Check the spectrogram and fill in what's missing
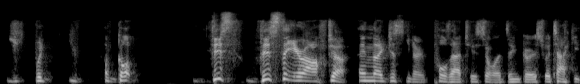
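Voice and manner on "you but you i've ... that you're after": flubbed retort. Acted. Stressed Martian attempting a witty retort, fumbling and halting. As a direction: trip over the words, restart, then push it out. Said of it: "flubs it and says".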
